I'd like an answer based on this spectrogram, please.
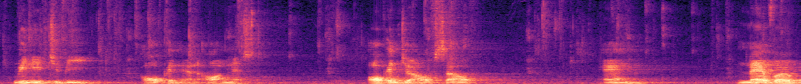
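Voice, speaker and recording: There is audible room echo as a man speaks at a medium pitch. He goes at a fairly slow pace with ordinary pitch variation. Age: 60s. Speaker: retired English lecturer. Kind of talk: interview. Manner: halting.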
